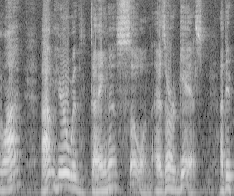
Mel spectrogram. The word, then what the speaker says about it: Soehn: on Mountain phone line I'm here with Dana so on as our guest I did pronounce that right correct you did great Dana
